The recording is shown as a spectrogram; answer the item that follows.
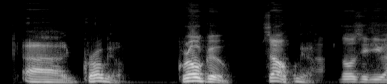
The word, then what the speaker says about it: Grogu: So the last thing we're going to leave you guys with is, Greg, how do you pronounce Baby Yoda's name? Grogu.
